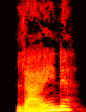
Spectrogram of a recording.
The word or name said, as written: legende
